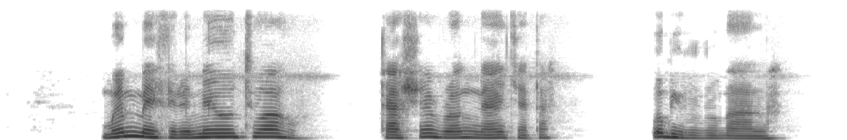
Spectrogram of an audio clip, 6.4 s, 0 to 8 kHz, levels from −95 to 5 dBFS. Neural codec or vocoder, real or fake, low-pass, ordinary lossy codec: none; real; 7.2 kHz; none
